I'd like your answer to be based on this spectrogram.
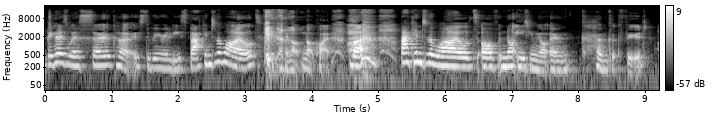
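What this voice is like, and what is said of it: Posh London English accent. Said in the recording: “my really posh accent ... people tell me I sound posh ... I do think you sound posh”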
